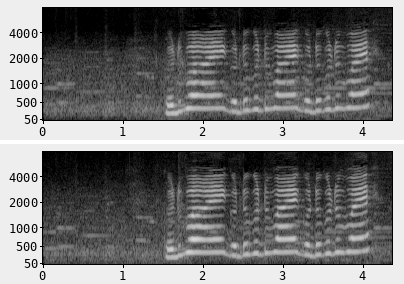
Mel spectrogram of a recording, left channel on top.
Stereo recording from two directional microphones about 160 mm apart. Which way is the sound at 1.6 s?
20° right (ahead or behind).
